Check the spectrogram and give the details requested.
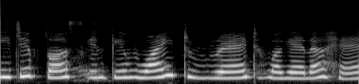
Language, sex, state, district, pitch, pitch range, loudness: Hindi, female, Uttar Pradesh, Lalitpur, 315 Hz, 295-340 Hz, -14 LUFS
